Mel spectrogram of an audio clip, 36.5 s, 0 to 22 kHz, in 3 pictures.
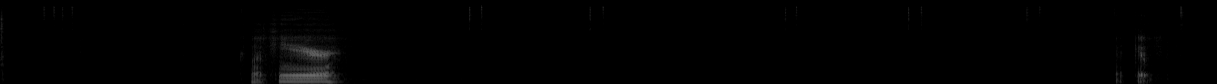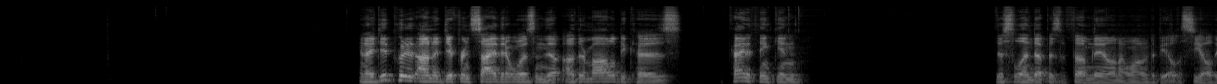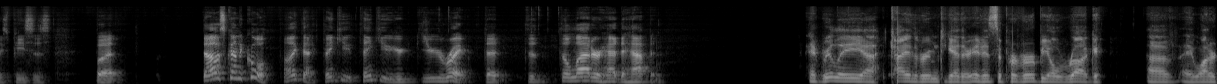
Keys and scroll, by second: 4.3 l, 9.8 l, 11.8 typing, 13.5 typing, 33.2 typing, 34.3 typing.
